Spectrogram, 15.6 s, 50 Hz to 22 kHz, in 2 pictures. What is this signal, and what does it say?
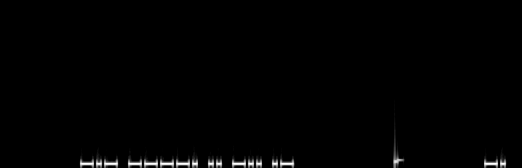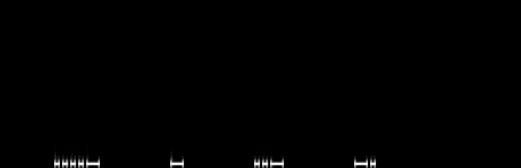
Morse code, heard as a keyed tone, about 21 wpm, spaced as for 10 wpm, 700 Hz. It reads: K9IDA N4TUN
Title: USA Call Signs - 6x Character Spacing - 20wpm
